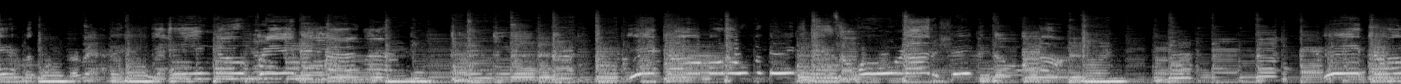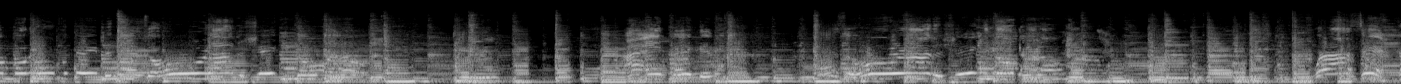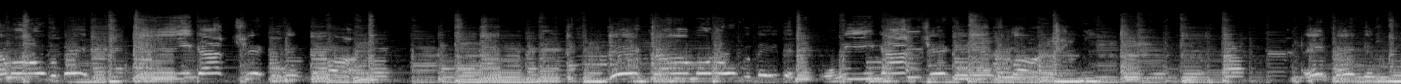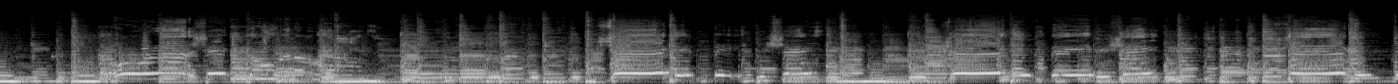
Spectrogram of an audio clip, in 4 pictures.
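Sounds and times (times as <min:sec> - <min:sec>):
bluesy guitar strumming and picking: 0:00.0 - 0:56.0.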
